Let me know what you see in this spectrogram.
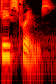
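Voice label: "G strings", English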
